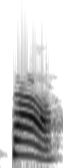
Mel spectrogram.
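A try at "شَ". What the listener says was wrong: Kok ini ke ujung lidah malah. Gitu ya. Sha.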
